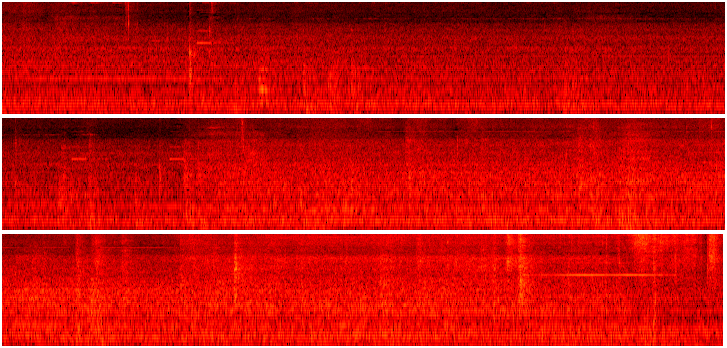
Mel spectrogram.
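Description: Office multifunction colour copier running a copy job, a steady mechanical whir with a few faint ticks. The sound grows fuller about seven seconds in as the page goes through.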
